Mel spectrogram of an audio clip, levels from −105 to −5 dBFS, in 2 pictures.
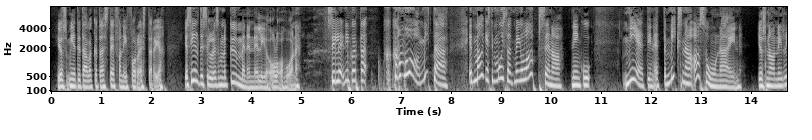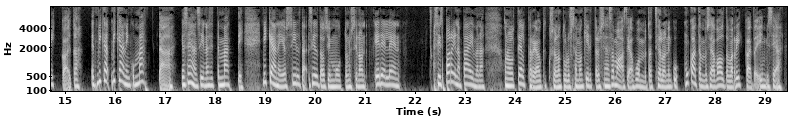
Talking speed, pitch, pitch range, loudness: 185 wpm, 205 Hz, 180-250 Hz, -21 LUFS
